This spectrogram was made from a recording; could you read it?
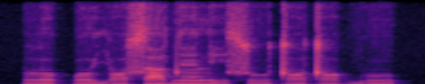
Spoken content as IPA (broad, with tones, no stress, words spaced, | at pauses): lo˧ k͡po˧jɔ˧ sa˦dɛ̃˦ li˦˨ su˧ tɔ˧tɔ˧ɡ͡bu˦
